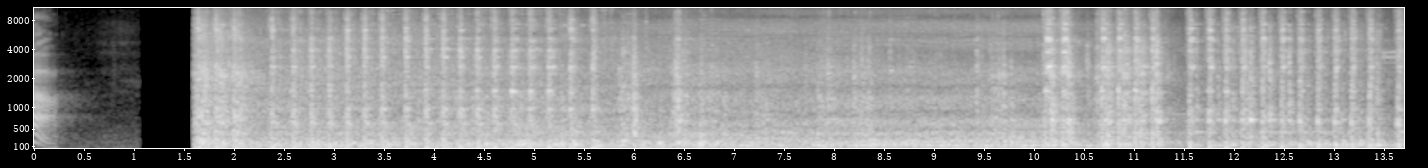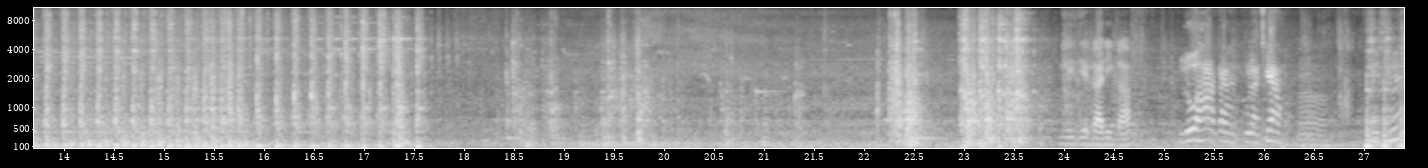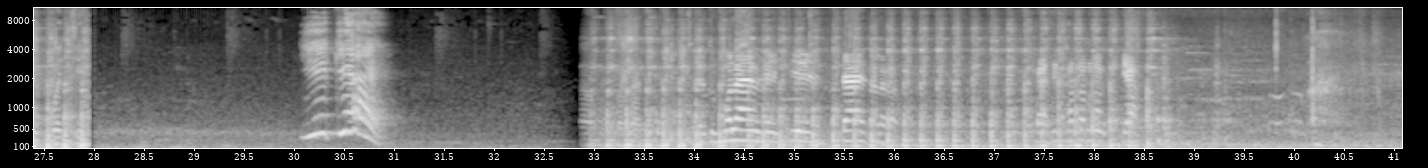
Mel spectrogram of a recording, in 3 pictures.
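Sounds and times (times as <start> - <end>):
hydraulic breaker hammering concrete: 1.6 - 6.8, 10.1 - 17.8, 22.3 - 23.9, 32.9 - 38.9
diesel engine under load: 1.6 - 28.1, 32.4 - 41.0.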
